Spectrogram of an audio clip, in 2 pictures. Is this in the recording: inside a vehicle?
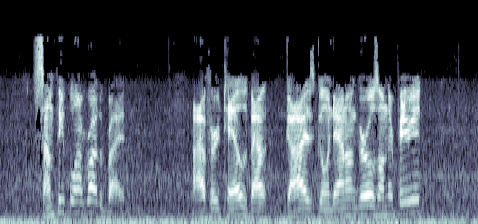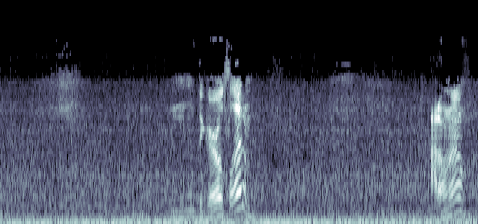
yes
